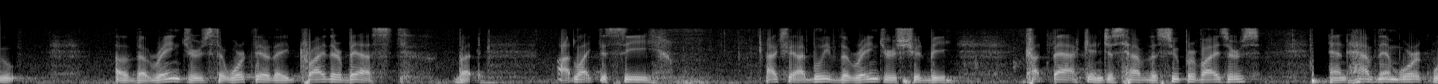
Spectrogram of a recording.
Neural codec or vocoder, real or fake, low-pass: none; real; 5.4 kHz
